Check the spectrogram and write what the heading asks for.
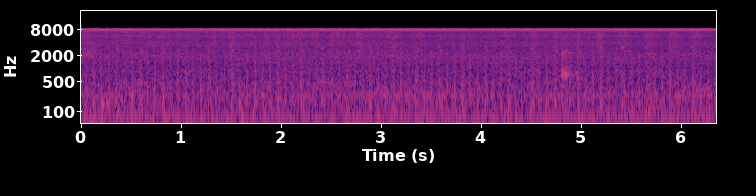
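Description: Faint steady background hiss of room tone, with no distinct sound standing out and only a brief faint blip near the end.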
